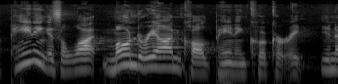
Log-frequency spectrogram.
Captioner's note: none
